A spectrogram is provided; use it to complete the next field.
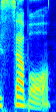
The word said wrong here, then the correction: subtle: Stubble? – Subtle.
